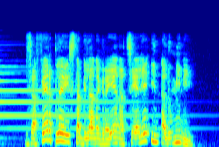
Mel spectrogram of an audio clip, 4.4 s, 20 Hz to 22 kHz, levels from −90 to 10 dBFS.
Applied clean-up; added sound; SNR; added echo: none; Percussion; 15 dB; none.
